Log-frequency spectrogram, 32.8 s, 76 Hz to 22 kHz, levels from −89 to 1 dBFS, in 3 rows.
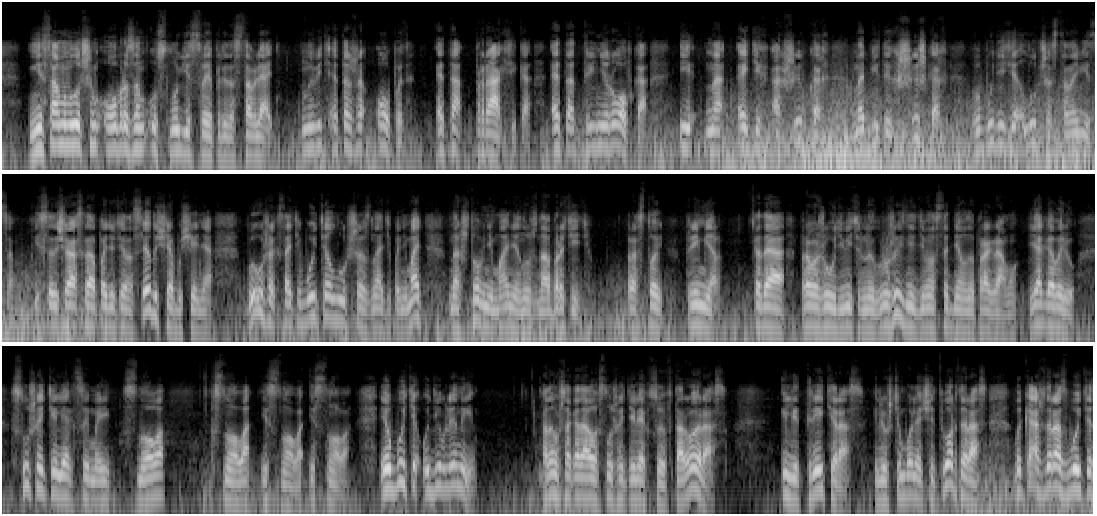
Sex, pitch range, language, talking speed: male, 115-165 Hz, Russian, 170 wpm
